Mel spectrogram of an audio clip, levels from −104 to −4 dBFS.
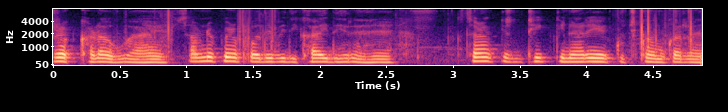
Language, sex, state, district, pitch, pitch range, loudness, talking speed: Hindi, female, Punjab, Fazilka, 185 Hz, 175-200 Hz, -18 LUFS, 260 wpm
